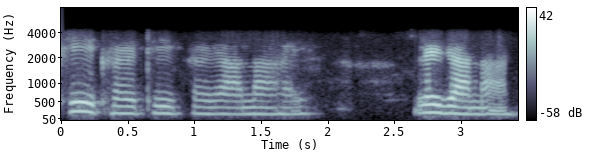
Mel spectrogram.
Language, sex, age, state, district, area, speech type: Hindi, female, 45-60, Uttar Pradesh, Prayagraj, rural, conversation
